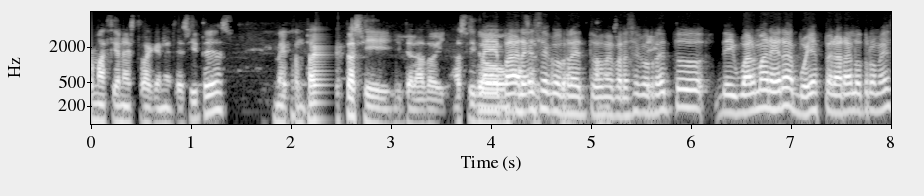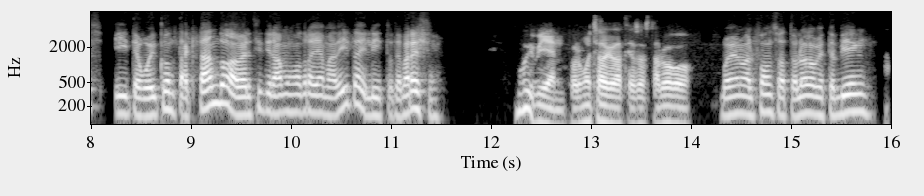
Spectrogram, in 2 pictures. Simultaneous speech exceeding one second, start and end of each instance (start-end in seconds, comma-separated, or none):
3.9-5.7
